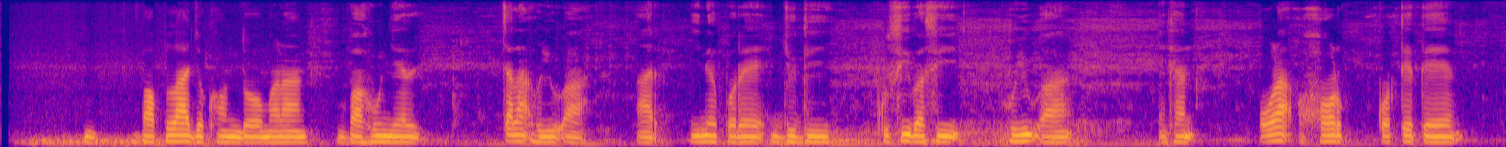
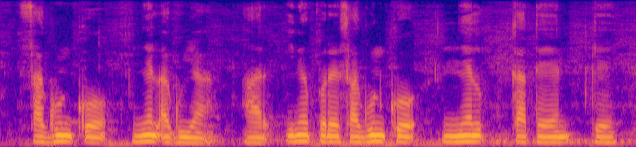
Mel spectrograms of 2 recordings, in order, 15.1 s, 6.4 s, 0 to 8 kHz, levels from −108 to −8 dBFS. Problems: background sounds at intervals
